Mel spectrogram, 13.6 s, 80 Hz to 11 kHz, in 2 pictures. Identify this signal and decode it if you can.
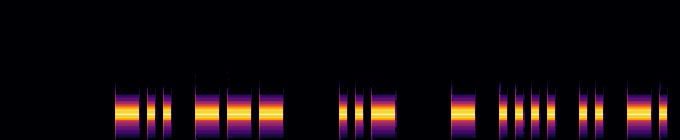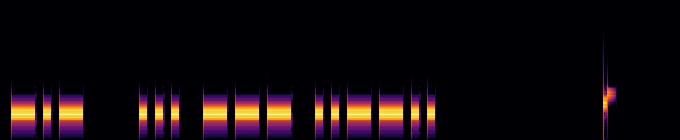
Morse code, heard as a keyed tone, about 15 wpm, 700 Hz. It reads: DO U THINK SO?
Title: Sentences from Top 200 Words and Abbreviations 15wpm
